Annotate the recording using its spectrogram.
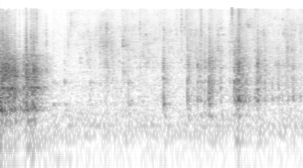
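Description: Milk splashes as it pours over ice.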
